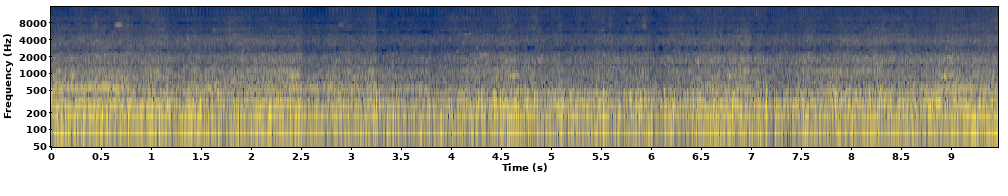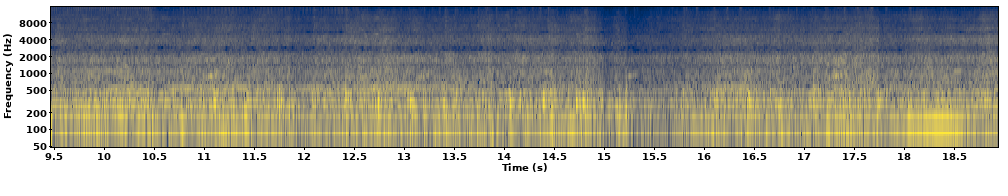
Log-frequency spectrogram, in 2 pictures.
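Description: Freight train of covered hopper cars rolling past, its steel wheels running on the rails in a steady rumble and clatter, with a thin ringing tone from the wheels and rails that comes and goes.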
